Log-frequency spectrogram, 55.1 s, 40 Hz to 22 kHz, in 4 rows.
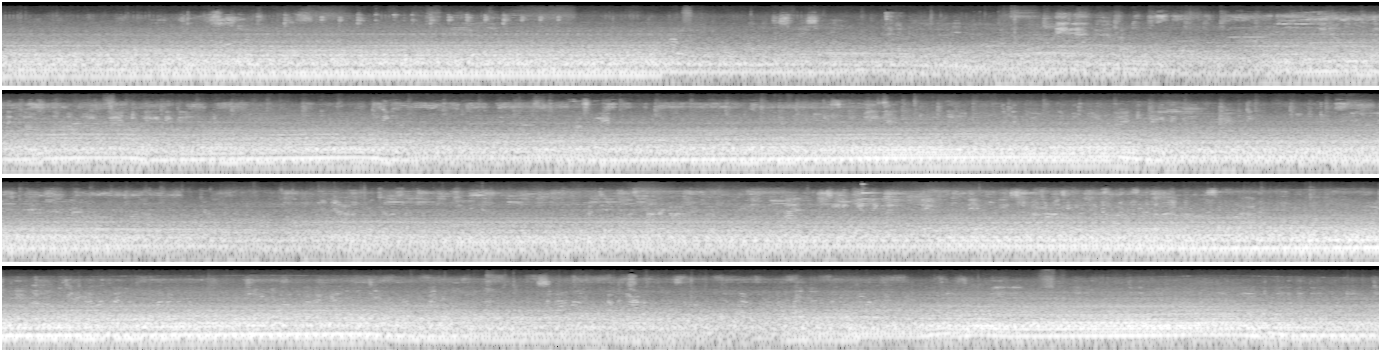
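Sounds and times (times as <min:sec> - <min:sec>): bus engine drone: 0:00.0 - 0:55.0
passengers talking: 0:00.0 - 0:55.0.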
